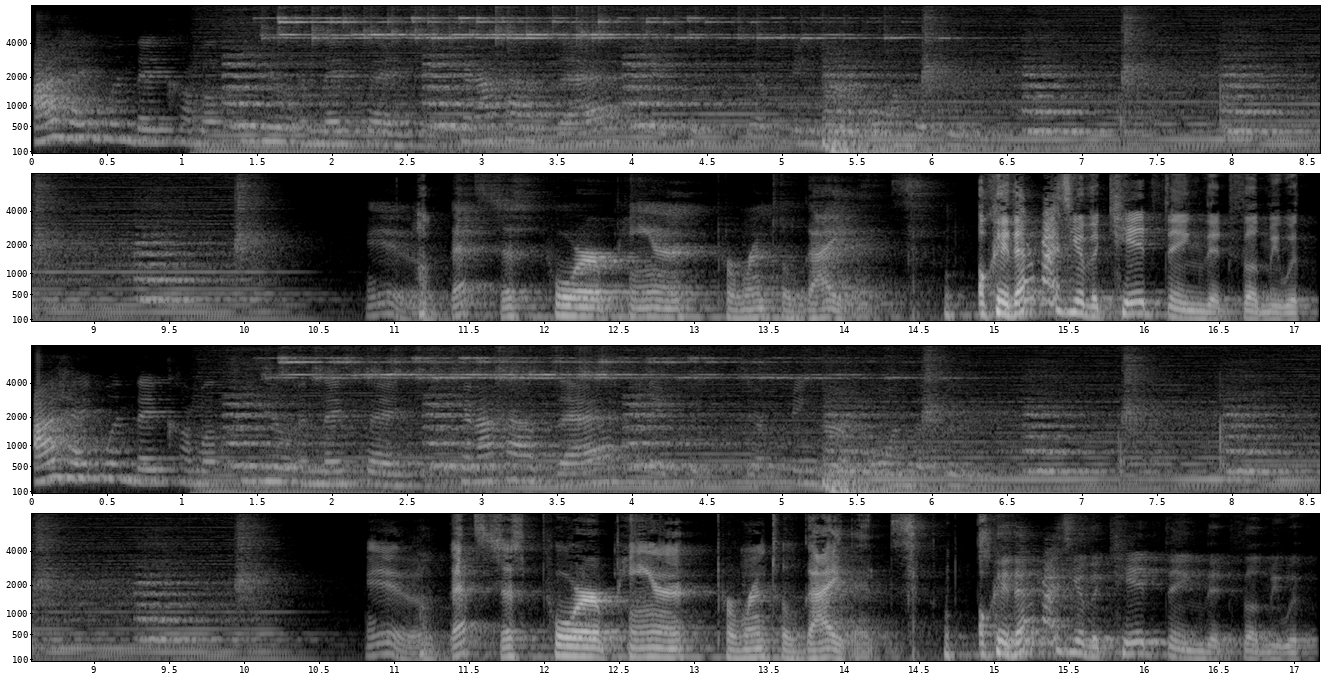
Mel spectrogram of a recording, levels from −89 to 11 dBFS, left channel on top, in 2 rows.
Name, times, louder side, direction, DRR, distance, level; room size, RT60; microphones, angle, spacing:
voice 1, 0.0-2.5 2.8-4.5 4.8-6.4 7.4-7.5, right 2 dB, 30° right, 4 dB, 1.6 m, -36 dB
sound 1, 1.0-10.1, equal, 20° left, 3.1 m, -35 dB
Bell, 1.5-6.1, left 4 dB, 45° left, 3.3 m, -35 dB
voice 2, 10.8-14.5, right 4 dB, 65° right, 12 dB, 0.5 m, -27 dB
voice 3, 14.9-17.0, left 5 dB, 65° left, 18 dB, 0.4 m, -26 dB
11.5 x 8.4 x 4.9 m, 1.1 s
head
